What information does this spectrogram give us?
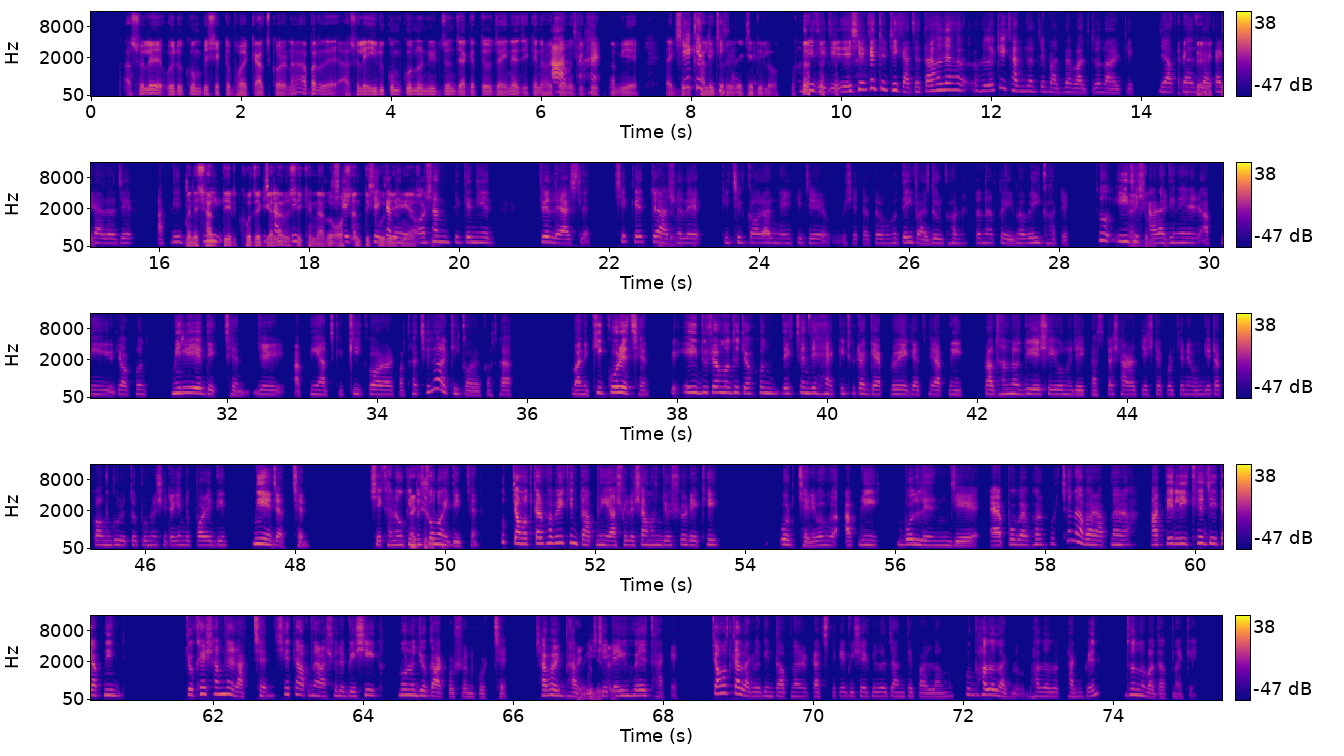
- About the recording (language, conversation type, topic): Bengali, podcast, টু-ডু লিস্ট কীভাবে গুছিয়ে রাখেন?
- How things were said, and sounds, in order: tapping; laugh; "দুর্ঘটনা" said as "দুর্ঘটটনা"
